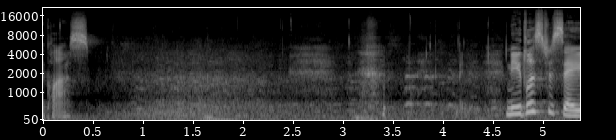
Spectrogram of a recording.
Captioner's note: audience members laughing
